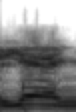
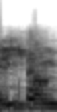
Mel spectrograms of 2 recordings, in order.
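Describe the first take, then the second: First: The vowel sounds like the one in 'yang'. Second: The vowel sounds like the one in 'young'. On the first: This is how people from the South say it. "that's how people from the South say it" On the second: This is how people outside the South say it. "They don't say Young"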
